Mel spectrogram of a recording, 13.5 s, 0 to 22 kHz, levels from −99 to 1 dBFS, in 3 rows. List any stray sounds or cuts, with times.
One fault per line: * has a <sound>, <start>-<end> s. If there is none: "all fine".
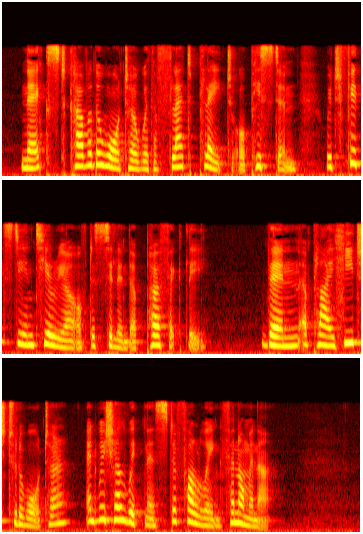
all fine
